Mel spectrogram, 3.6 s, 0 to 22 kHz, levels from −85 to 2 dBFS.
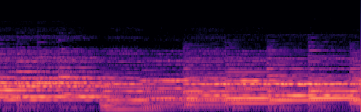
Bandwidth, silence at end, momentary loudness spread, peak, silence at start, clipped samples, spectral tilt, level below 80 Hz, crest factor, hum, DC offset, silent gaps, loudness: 7.8 kHz; 0 s; 9 LU; -10 dBFS; 0 s; under 0.1%; -6.5 dB/octave; -56 dBFS; 14 dB; none; under 0.1%; none; -24 LUFS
